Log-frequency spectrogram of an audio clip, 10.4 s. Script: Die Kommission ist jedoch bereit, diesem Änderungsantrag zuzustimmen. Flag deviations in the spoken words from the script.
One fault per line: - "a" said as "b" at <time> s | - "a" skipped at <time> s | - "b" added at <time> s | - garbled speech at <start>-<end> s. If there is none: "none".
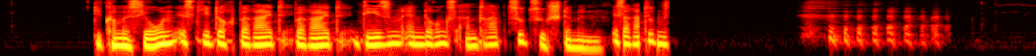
- "bereit" added at 2.9 s
- garbled speech at 6.1-6.7 s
